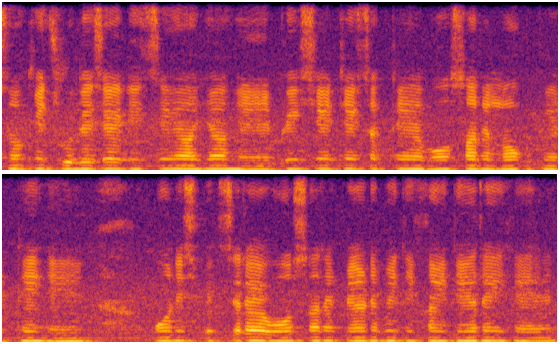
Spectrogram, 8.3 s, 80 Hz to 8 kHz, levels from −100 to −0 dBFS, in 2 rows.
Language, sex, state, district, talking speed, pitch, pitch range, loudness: Hindi, male, Rajasthan, Bikaner, 170 wpm, 155 Hz, 150-155 Hz, -17 LUFS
